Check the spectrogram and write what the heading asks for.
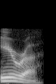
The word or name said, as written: era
